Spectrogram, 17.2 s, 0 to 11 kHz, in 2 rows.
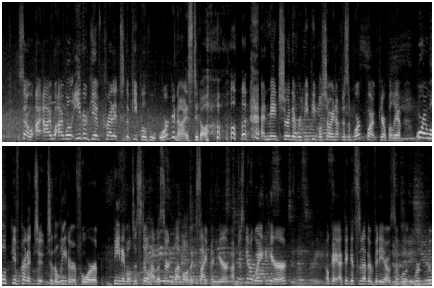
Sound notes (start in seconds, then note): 8.1 chuckles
